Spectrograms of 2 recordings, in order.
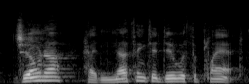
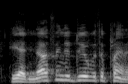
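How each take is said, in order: First: Said in the usual way. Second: "He had nothing to do with the plant" said higher, louder and faster, hitting "do"; preacher hammering the lesson to his congregation, emphatic; emphatic restatement. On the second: Shown as a demonstration. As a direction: drive the point home, punching "do". Preacher repeats point with force.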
